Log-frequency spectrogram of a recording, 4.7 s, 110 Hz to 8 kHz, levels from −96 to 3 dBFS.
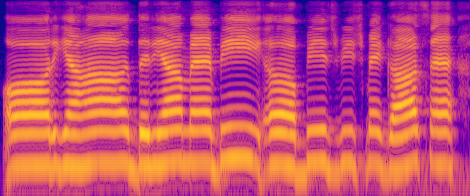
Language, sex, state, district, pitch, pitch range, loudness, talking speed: Hindi, female, Uttar Pradesh, Lalitpur, 220 Hz, 215-230 Hz, -13 LUFS, 140 wpm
